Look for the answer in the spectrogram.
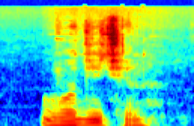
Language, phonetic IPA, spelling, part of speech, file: Polish, [ˌuvɔˈd͡ʑit͡ɕɛl], uwodziciel, noun, LL-Q809 (pol)-uwodziciel.wav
